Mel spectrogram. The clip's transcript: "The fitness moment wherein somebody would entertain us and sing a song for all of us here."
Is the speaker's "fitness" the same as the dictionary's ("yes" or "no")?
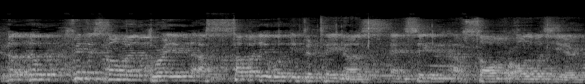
no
